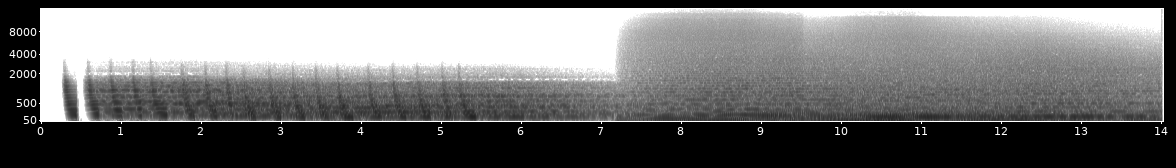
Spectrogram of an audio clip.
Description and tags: CLUB STRIP OF SAMPLES I MADE BY KRIS USING DRIVEN SNARE ON FREE SOUND ON SIMPLER A.L
club, dance, hard-techno, rave, techno, trance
